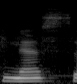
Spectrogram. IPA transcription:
ˈnʲɛs

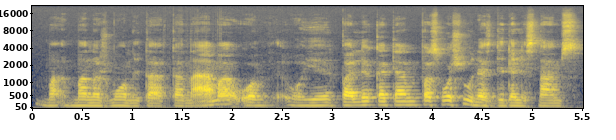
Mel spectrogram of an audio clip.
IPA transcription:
mɐ ˈmɑːnɐ ˈʒmuɔnɐɪ tɐ tɑː ˈnɑːmɐ uɔ uɔ jɪ pɐˈlʲɪkɐ tʲɛn pɐs uɔʃʲˈʋʲuː nʲɛs ˈdʲɪdʲɛlʲɪs nɐms

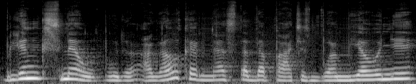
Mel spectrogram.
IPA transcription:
lʲɪŋksʲˈmʲɛʊ ˈbuːdɐʋɐ ɐ ˈɡɐlˠ kɐɪp ˈmʲæs tɐˈdɐ ˈpɑːtʲɪs ˈbʊʋɐm jɛʊˈnʲɪ

